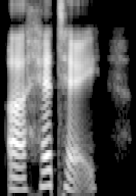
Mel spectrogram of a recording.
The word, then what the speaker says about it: Haetae: It's supposed to resonate, if you've ever looked up, and this is spelled H-A-E-T-A-E, Hete.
